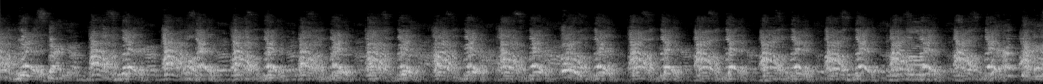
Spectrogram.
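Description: Loud, rapid shouted prayer from a man's voice, unbroken, with a crowd of voices praying aloud at the same time.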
